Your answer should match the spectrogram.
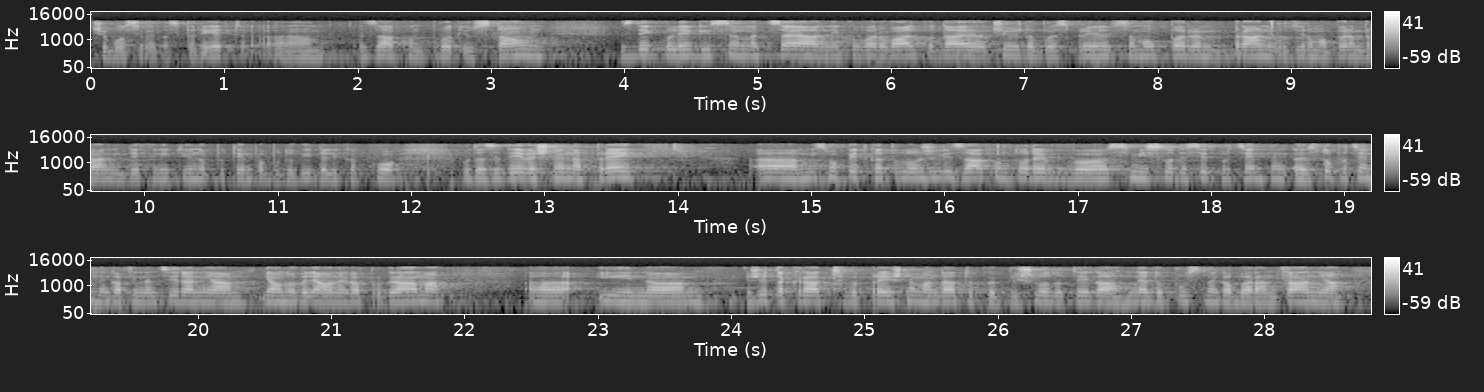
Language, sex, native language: Slovenian, female, Slovenian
